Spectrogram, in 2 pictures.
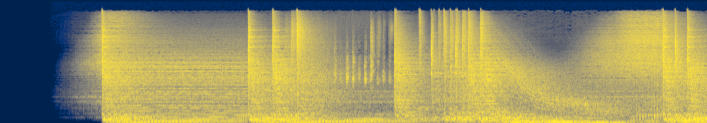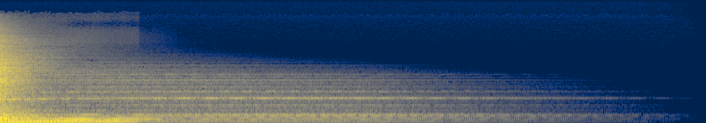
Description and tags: Action Cue
Used Kontakt, Damage Zero-g processed through Alchemy.
Had this uploaded already awaiting moderation, but decided to re-master it just a touch.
